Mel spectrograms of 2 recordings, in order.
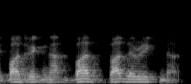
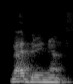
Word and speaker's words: Badrinath: We're going to, let's say, Badrinath. Am I pronouncing the right word? Badrinath. Badrinath. Oh, Badrinath.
